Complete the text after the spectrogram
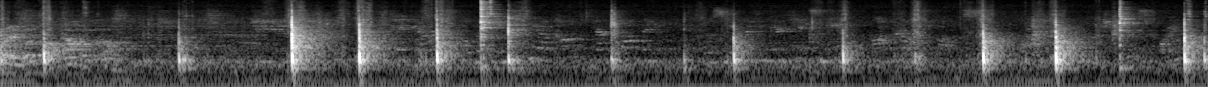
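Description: A knife chops on a wooden cutting board in sharp, uneven knocks.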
